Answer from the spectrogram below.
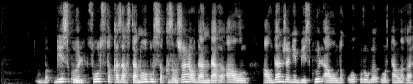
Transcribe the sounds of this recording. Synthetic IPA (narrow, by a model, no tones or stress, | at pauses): be̞skʲʰɵlso̞lˠt̪ʏst̪ɪk̚qʰɑzɑqst̪ɑnwo̞blˠəsəqʰəzəlˠʒɑɾɑwd̪ɑnənd̪ɑʁəʔɑwəlˠ | ɑwd̪ɑnʒæne̞be̞skʲʰɵlʔɑwəlˠd̪əqo̞kruɡəwo̞ɾt̪ɑlˠəʁə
